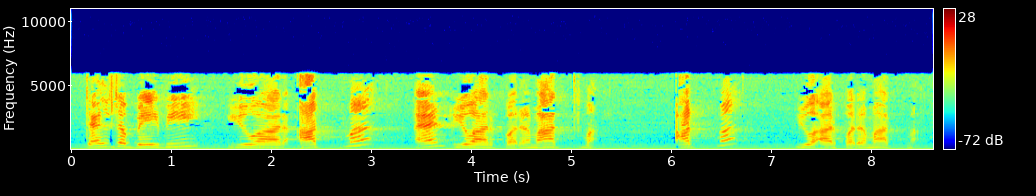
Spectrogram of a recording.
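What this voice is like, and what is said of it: Strong accent, hard to follow. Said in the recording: “I'm having a little problem with the accent.”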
